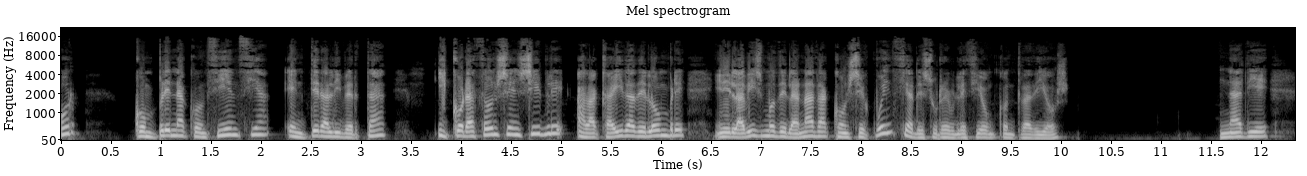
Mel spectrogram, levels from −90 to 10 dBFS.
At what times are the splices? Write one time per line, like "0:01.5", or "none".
none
